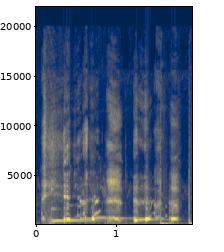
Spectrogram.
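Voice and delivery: laughing and crying at once. Real, not acted. [name] laughs and cries at once, laughing and crying.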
